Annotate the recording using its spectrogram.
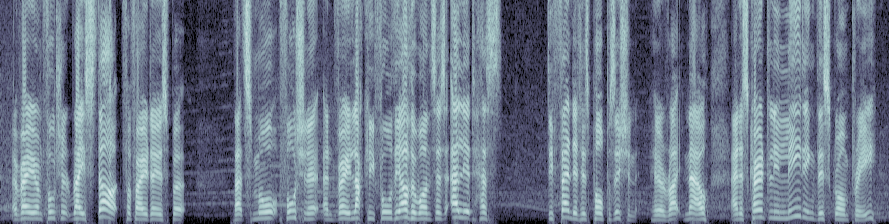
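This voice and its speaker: Music plays behind a man speaking at a high pitch and moderate pace. His intonation is fairly even, and the sound is dry and close with no echo. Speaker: esports race commentator. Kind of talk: live commentary. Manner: quiet.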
